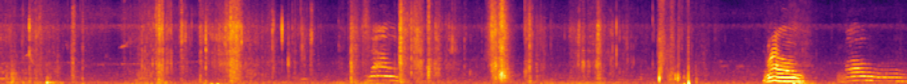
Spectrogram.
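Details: Kitten meowing: two clear, high, wavering meows near the end, each rising then falling with bright harmonics, after several soft clicks and rustling handling noises.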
